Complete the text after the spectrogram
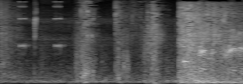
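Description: A rifle clacks as it is handled and reloaded.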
